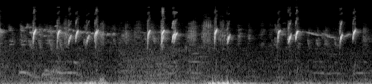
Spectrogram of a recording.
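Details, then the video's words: European goldfinch kept for song competitions gives a few clear high tinkling notes and short slurred whistles in small groups, with soft low rustling beneath. "How to encourage the goldfinch to respond to stimulation"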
